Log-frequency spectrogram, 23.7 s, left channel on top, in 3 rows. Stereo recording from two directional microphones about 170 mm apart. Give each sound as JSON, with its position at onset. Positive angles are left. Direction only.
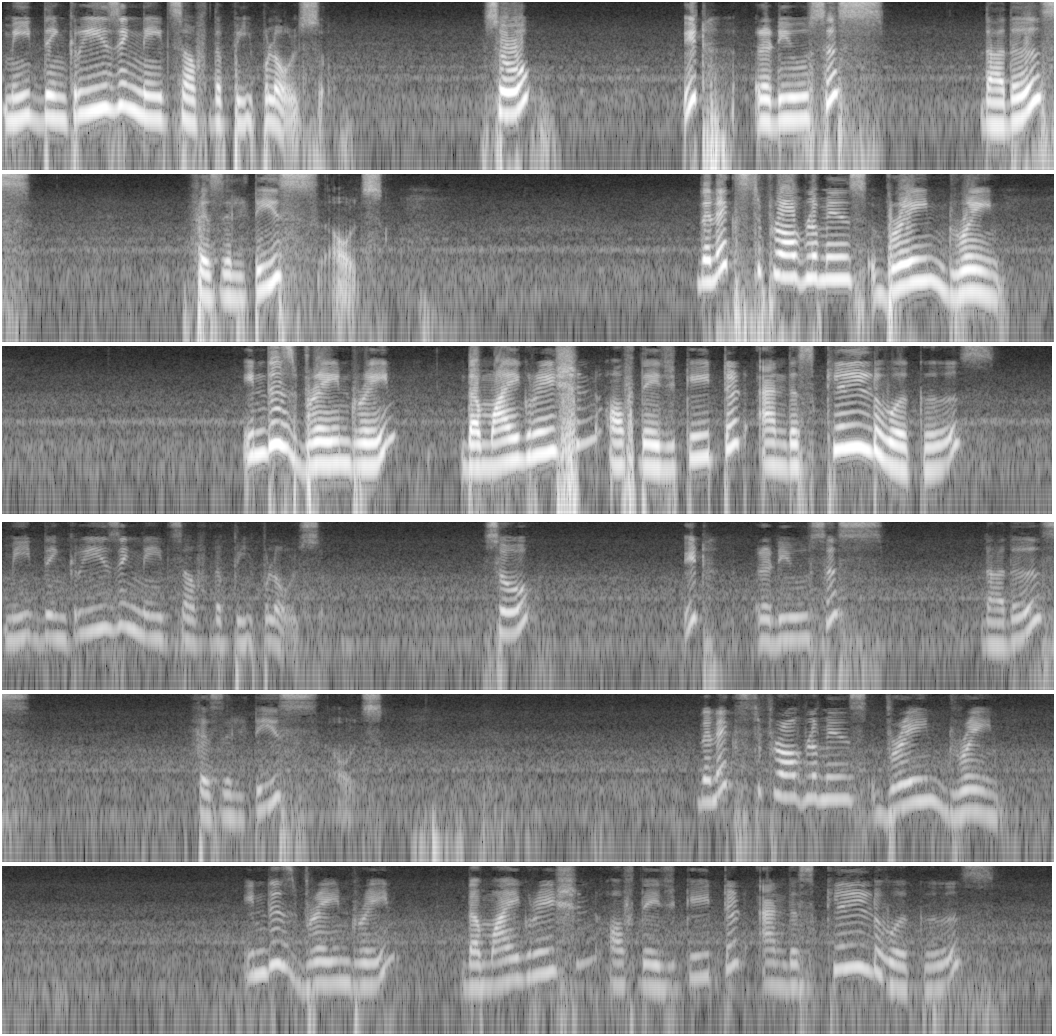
{"t": 0.0, "sound": "speech", "side_deg": 55}
{"t": 3.6, "sound": "speech", "side_deg": 55}
{"t": 5.0, "sound": "speech", "side_deg": 55}
{"t": 9.3, "sound": "speech", "side_deg": 55}
{"t": 13.1, "sound": "speech", "side_deg": 60}
{"t": 13.7, "sound": "speech", "side_deg": 40}
{"t": 13.9, "sound": "speech", "side_deg": 55}
{"t": 17.6, "sound": "speech", "side_deg": 60}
